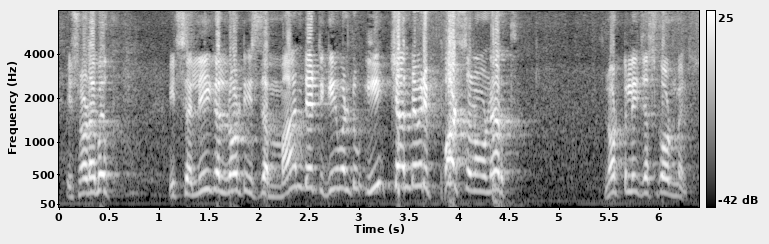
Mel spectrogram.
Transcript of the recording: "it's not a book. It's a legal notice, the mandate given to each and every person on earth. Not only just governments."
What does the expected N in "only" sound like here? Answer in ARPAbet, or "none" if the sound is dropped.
none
